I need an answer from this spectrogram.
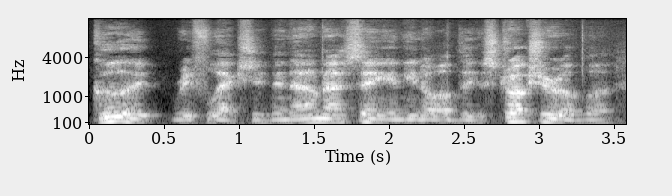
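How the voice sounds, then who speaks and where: An older man, a podcast co-host, telling family stories in a relaxed, reflective way, with lots of "you know"s. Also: lowish voice, moderate pace. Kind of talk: casual chat. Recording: echoey room, mic at a distance.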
